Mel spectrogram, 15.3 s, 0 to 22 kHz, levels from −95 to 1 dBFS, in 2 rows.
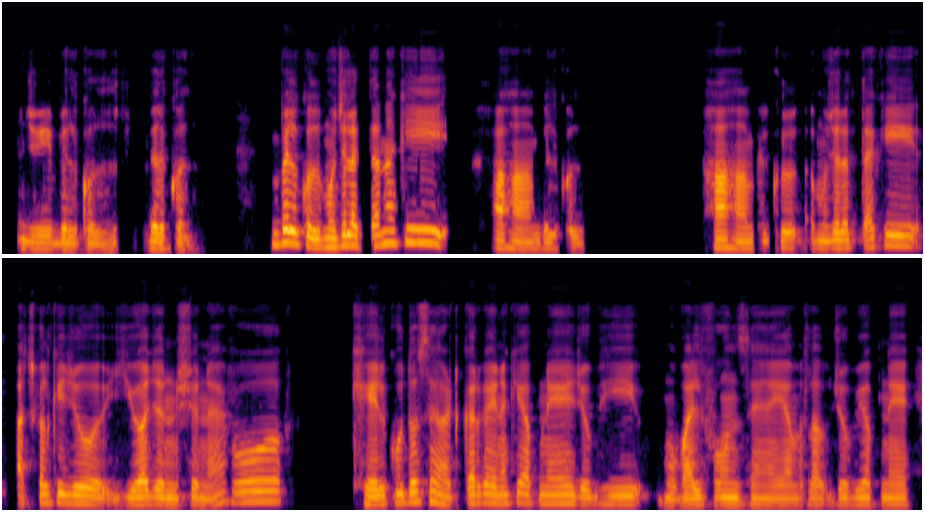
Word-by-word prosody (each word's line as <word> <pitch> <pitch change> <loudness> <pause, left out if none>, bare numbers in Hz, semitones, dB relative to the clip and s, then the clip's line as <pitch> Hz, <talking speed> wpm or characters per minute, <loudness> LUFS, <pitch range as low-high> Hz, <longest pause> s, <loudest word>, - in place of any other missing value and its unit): जी 105 -2 -1
बिल्कुल, 95 -3 -2 0.3
बिल्कुल, 105 -4 0 0.7
बिल्कुल 185 -10 +7
मुझे 135 +4 +3
लगता 160 -1 +4
है - - +1
ना 195 - +3
कि 205 - +3 0.4
हाँ, 120 - +6
हाँ 105 -3 +2
बिल्कुल। 110 -3 -6 1.0
हाँ, 125 0 +6
हाँ 110 -2 +1
बिल्कुल 115 +1 -4 0.2
मुझे 115 +2 +1
लगता 125 0 -1
है 135 - -1
कि 155 0 0 0.2
आजकल 135 - -1
की 140 - +4
जो 125 -2 +3
युवा 115 +2 +2
जनरेशन 110 -2 -1
है 130 +8 -3
वो 160 +2 +1 0.6
खेलकूदों 125 +5 +2
से 155 0 -2
हटकर 130 +1 0
कहीं 135 -2 +2
न 125 - 0
कहीं 145 +2 -2
अपने 130 0 0
जो 115 -2 -2
भी 120 +1 -3 0.2
मोबाइल 105 +2 +1
फ़ोन्स 110 -1 -2
हैं 100 0 -3
या 100 0 -2
मतलब 105 0 -5
जो 110 -2 -4
भी 110 +1 -4
अपने 105 -1 -2
120 Hz, 170 wpm, -23 LUFS, 105-135 Hz, 1.0 s, बिल्कुल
